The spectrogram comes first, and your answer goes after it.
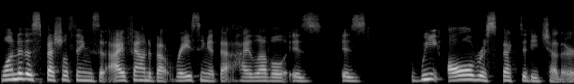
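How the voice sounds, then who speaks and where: A woman's plain, everyday voice with an American accent, medium in pitch with ordinary pitch variation, at a fairly quick pace. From US West, Reno, Nevada. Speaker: former pro cyclist and mentor. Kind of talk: casual interview chat.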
